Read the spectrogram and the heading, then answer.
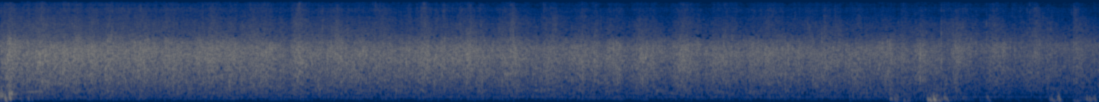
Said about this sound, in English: Would you lay your Bibles down, your iPads down, your iPhones down with that Bible app and just give the Lord a big, big hand to clap in the house?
